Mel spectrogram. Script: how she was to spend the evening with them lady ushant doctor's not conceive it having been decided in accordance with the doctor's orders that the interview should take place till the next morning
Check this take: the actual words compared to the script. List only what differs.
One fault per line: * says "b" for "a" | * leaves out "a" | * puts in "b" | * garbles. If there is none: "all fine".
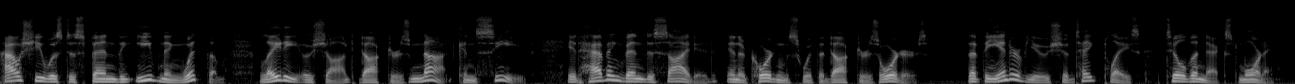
all fine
